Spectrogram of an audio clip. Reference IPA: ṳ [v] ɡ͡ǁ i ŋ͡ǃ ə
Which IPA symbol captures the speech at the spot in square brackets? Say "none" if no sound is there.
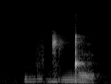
v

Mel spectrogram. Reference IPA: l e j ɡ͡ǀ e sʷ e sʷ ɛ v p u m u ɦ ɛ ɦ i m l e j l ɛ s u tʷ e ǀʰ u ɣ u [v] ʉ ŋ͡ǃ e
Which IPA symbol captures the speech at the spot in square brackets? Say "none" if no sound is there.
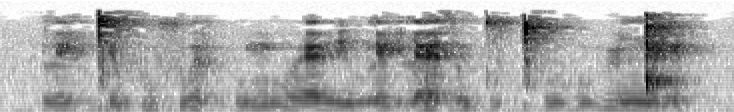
β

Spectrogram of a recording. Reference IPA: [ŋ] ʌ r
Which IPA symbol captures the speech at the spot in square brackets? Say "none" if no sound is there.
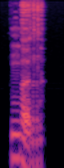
ŋ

